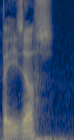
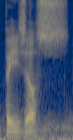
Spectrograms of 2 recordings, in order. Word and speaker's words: Bezos: I just saw the headline of Jeff Bezos agrees $35 billion divorce settlement with wife. – Is that how it's said, Bezos? I always assumed it was like Bezos.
